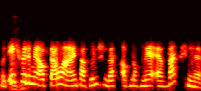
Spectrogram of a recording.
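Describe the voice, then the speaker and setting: A woman with a plain, everyday voice speaks at a fairly high pitch with lively intonation. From northern Germany, Nordhorn (Lower Saxony). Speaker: sports federation executive. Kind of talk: interview. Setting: remote line.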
